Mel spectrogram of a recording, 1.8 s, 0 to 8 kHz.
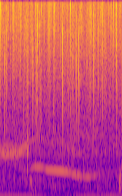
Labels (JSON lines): {"label": "biophony", "recorder": "SoundTrap 300"}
